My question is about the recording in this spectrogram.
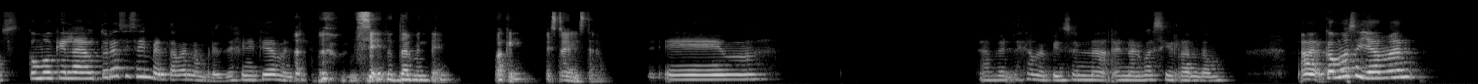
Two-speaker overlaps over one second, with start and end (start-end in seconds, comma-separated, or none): none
